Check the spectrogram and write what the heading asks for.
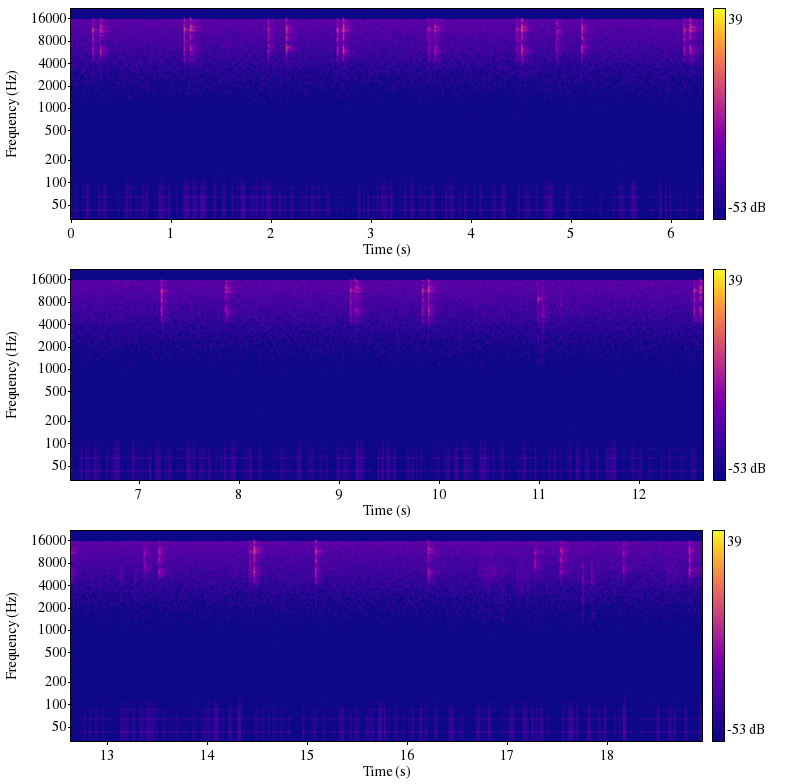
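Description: Faint computer mouse clicks at an irregular pace, roughly one or two a second, over a low steady hum.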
